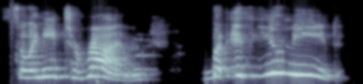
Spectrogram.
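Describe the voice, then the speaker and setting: A woman's voice: very high-pitched, very animated, unhurried, a bit bright, full character voice. A woman playing an earnest, worrying young assistant to a private detective, polite and solicitous, in noir stage dialogue. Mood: concerned.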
